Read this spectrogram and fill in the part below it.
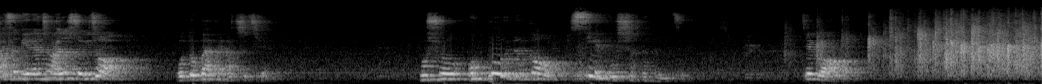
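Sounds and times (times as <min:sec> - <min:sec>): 
speech: 0:00.2 - 0:02.8, 0:04.2 - 0:07.0, 0:08.0 - 0:08.7
church congregation clapping during a Chinese-language sermon: 0:07.8 - 0:10.4.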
